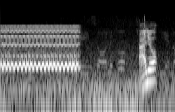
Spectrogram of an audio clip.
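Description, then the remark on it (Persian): A phone rings with a steady electronic tone for about a second and a half at a busy barbershop, a call from the barber's wife, loud and alone, then cuts off; a brief voice follows. “ببخشید من این تلفن جواب بدم.”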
